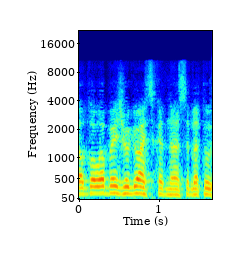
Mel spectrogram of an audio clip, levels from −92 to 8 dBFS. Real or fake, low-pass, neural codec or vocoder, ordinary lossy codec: fake; 10.8 kHz; codec, 16 kHz in and 24 kHz out, 0.6 kbps, FocalCodec, streaming, 4096 codes; AAC, 32 kbps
